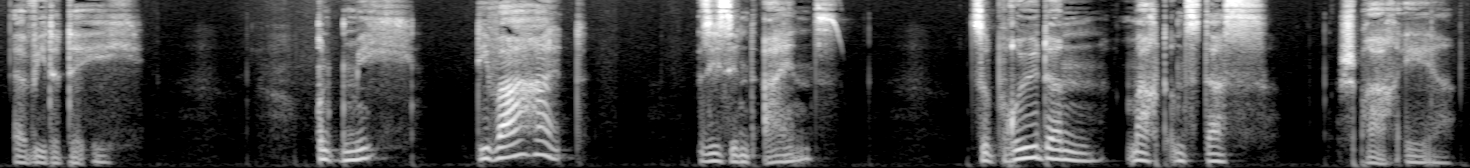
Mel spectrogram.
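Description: A woman gives a hushed, measured literary recitation in a husky, breathy voice that often nears a whisper. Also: extremely low pitch. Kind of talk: slow literary recitation of poems and letters.

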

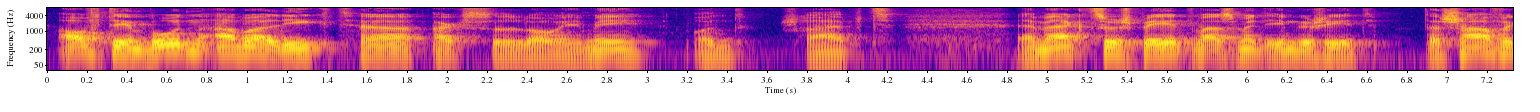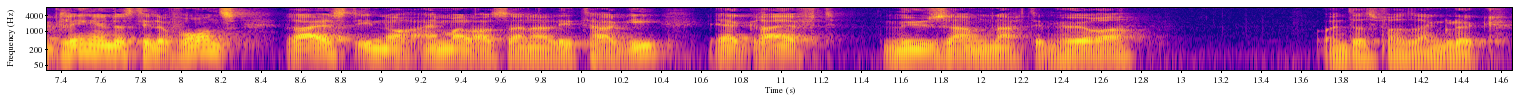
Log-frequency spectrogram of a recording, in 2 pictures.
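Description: A man acting a shrewd middle-aged police detective in a radio mystery, with a deliberate, lecturing manner that builds suspense through pauses. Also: sits low, expressive, darkish tone. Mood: explanatory. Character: shrewd, unhurried senior police detective explaining a case. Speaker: detective narrator.

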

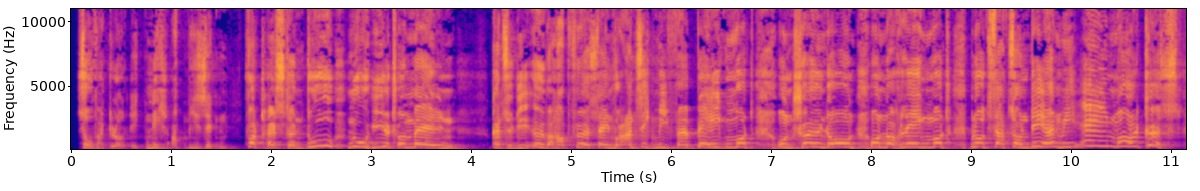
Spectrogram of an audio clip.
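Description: An actor with a northern German accent playing a crude, scornful, self-pitying suitor in a verse radio play, ranting and whining. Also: male voice, very high-pitched, expressive, moderate pace. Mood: indignant, scornful.

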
